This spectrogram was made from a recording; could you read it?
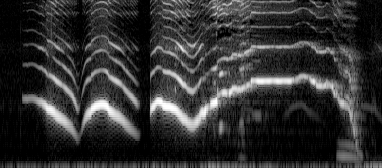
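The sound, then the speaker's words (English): A voice imitates a bull elk's cow call: two nasal, falling mews, then a longer wavering mew that rises and ends in a sharp downward whine, loud and alone. “Some bulls will come in and they'll cow call first.”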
